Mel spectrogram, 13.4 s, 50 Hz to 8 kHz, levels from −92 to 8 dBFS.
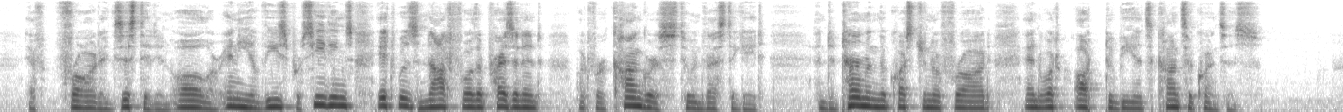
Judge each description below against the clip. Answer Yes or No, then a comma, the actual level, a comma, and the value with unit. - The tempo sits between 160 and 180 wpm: No, average, 150 wpm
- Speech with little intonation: No, average, 3.4 semitones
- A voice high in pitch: No, low, 135 Hz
